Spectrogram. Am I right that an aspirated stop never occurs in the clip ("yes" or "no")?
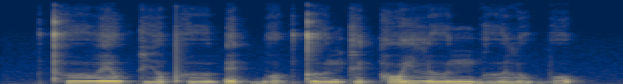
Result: no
